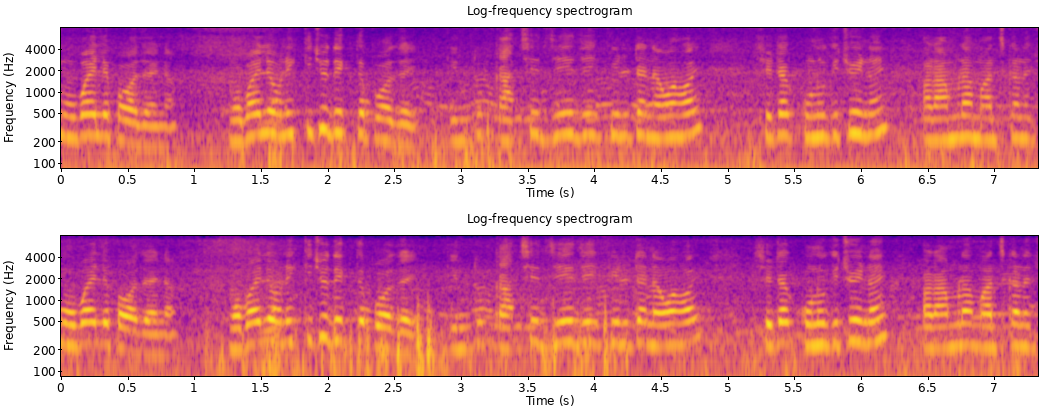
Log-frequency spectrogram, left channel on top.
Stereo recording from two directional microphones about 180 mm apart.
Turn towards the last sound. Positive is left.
turn(degrees=15)  # may be behind; listen again after turning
